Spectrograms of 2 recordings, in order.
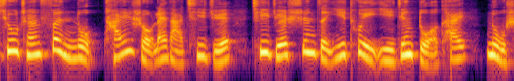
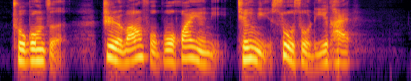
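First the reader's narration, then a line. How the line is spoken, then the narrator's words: Cold. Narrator (Chinese): 冷声道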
